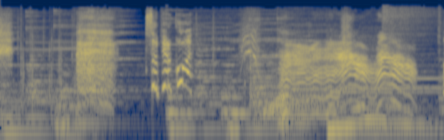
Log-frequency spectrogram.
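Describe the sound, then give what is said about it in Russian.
A cat meows in a short, wavering cry among animated character voices, with lively talking before and after it. “Мяу. А, только не это. О, какой милый котик! Киса-киса!”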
